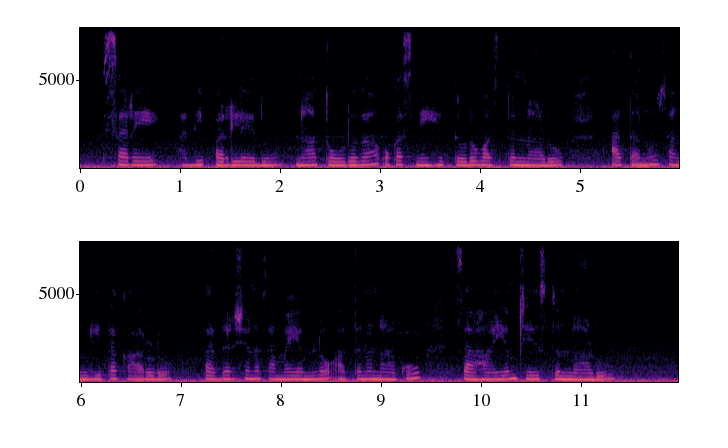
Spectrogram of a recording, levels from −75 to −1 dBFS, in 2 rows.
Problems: constant background noise, low volume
